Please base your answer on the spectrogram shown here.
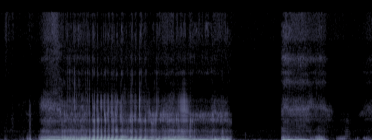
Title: Blue snoring 😴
